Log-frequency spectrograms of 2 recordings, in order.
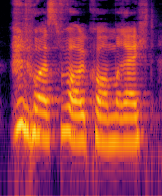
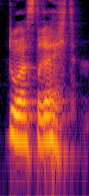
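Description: First: Louder, still laughing; laughing breathlessly. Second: Lightly voiced, laughing through it; breathless laugh. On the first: Brother to Toni, still laughing hard, breathless. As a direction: burst out with it after the laugh. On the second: Brother catching his breath from laughing, breathless. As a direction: gasp it out between laughs. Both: A narrator's reading. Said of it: "bringt er schwer atmend hervor".

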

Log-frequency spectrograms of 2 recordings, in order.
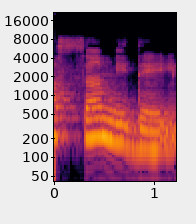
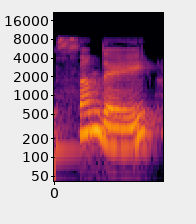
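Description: First: "someday" with an extra ee after the M; learner's "sum-ee-day" for "someday"; wrong pronunciation. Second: "Someday" with M straight into D; silent middle E. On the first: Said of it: "cuidado pra não falar someday". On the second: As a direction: model "Someday" in two syllables, no vowel after M. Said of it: "Esse é, ó, tá pintadinho de cinza". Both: Shown as a demonstration.

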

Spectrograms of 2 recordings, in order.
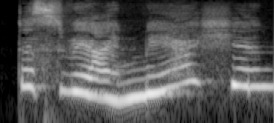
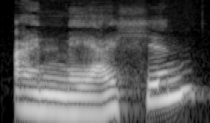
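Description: First: Put-on high girl voice; little girl wondering; butterfly girl. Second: Low questioning echo; surprised repeat; puzzled echo. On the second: Acted. Clown echoes.

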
